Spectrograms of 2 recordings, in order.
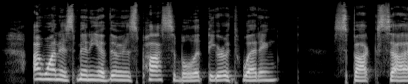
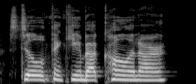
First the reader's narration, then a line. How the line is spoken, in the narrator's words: Jim chuckled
